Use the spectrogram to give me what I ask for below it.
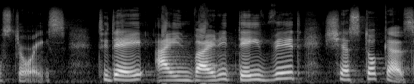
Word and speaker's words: Shestokas: It's Shestokas. Shestokas, just the way it sounds.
